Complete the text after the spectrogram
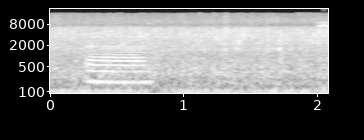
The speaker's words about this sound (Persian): یکی از چیزایی که توی باغ گل نظر همه رو خیلی جلب میکنه آبنماهای خیلی خوشگل و متنوع است. مثلا من جلوی آبنما وایسادم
